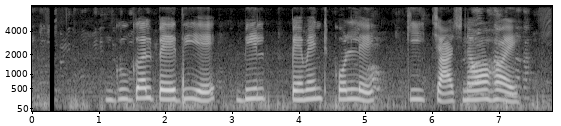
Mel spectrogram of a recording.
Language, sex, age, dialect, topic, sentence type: Bengali, female, <18, Rajbangshi, banking, question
